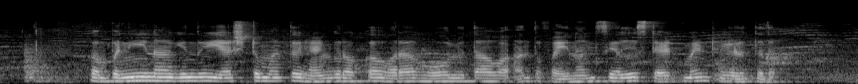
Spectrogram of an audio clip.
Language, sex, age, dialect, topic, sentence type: Kannada, female, 41-45, Northeastern, banking, statement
